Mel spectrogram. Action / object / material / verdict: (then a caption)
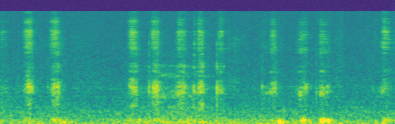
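scrape / graphite pencil on a paper sketchbook page / paper / none. A graphite pencil, held by a hand with long red nails, scratches and draws strokes across the white page of a spiral-bound paper sketchbook lying flat on a wooden desk. Quiet, dry, bright scratching bursts come in a loose rhythm over a soft low rumble, each stroke stopping abruptly with no ring.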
